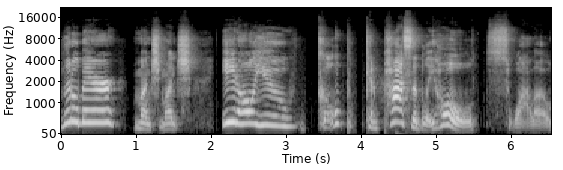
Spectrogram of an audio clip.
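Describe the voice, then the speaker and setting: Putting on a character voice, a woman pitches it extremely high. Her delivery is very slow. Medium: read story.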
